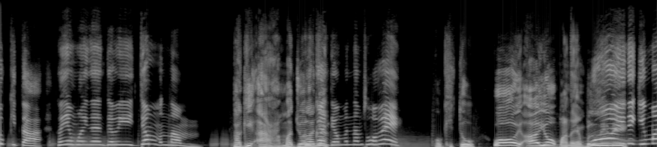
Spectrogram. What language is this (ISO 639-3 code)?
ind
